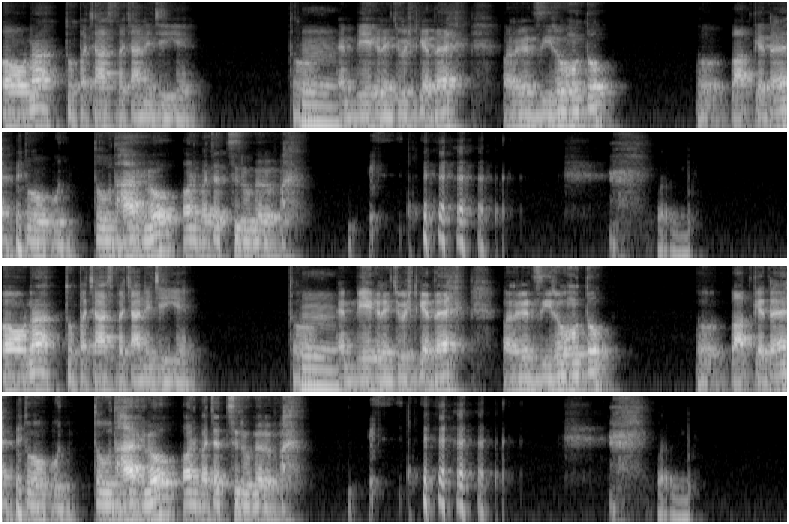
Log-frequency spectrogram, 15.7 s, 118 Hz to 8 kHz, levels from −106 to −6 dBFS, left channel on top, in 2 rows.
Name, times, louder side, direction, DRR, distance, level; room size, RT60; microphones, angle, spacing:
voice 1, 0.0-1.9 2.9-6.1 6.9-10.8 13.9-14.2, right 3 dB, 70° right, 1.6 m, -32 dB
voice 2, 3.0-3.4 7.7-7.8 12.1-12.7 13.5-13.8 14.4-14.7, right 2 dB, 20° right, 0.5 m, -38 dB
11.5 x 9.1 x 2.8 m
head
